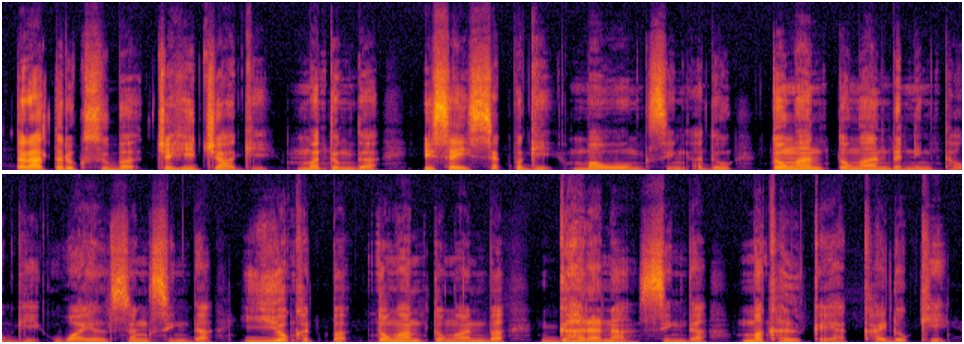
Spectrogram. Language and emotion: Manipuri, neutral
